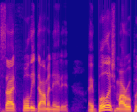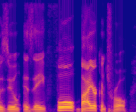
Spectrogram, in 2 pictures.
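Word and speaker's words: Marubozu: The Mara, okay, Marazupazu, pronunciation. I'm not gonna hold you. Marubazu. Marubazu. All right, so we got it.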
